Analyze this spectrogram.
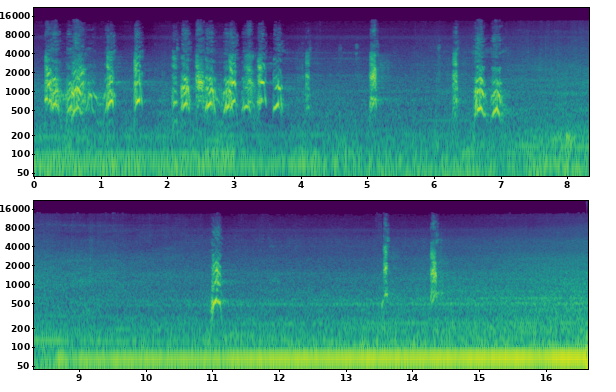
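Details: Dogs chasing and barking at a cyclist on a round-the-world bicycle trip: a burst of quick sharp barks in the first seven seconds, then a few isolated yips over rising low wind or road rumble.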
